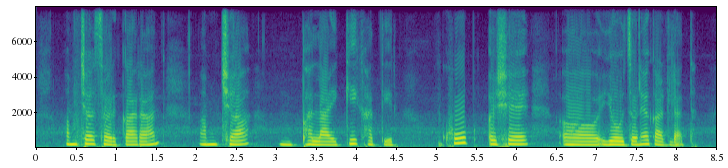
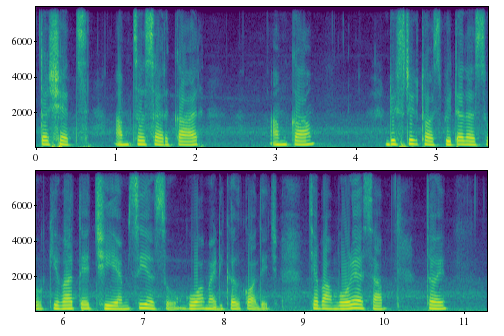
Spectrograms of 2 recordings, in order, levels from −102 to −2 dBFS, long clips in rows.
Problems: constant background noise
